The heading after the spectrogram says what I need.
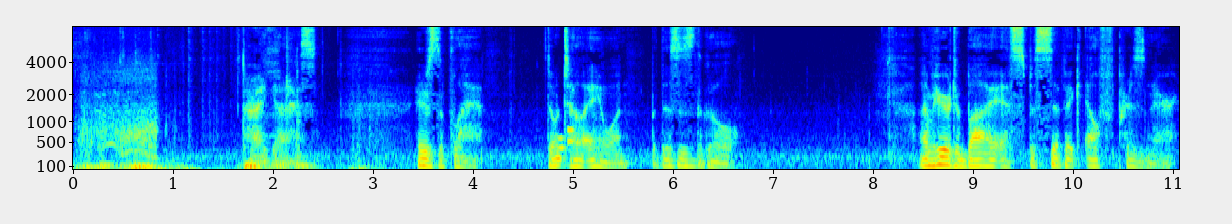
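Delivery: hushed, secretive whisper. The game master voices a character pulling the players into a huddle: whispering. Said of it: "he whispers to you".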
